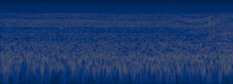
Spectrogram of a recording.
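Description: Steady engine noise from aircraft and police motorcycles: an even rumble with no clear pitch and no change.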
